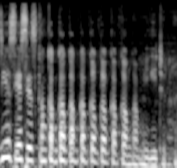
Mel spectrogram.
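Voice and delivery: imitating a rushed, dismissive mother; rapid repeated words sinking in pitch and volume; hurried mother. Mother rushing her hungry child to eat, hurried.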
